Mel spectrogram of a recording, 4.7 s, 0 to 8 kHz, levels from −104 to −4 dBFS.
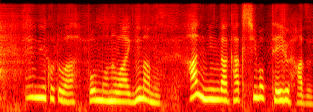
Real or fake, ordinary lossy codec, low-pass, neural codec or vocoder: fake; none; 7.2 kHz; codec, 16 kHz, about 1 kbps, DyCAST, with the encoder's durations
